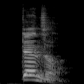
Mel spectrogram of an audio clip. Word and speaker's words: Denzel: The emphasis is on the first syllable. Denzel.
